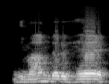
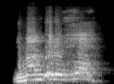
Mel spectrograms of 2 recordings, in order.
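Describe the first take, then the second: First: Lowered, milder delivery. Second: Raised, forceful exclamation. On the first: Preacher offering the other reading of God's words, lowered tone. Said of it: "낮추느냐". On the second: Preacher asking how God said "do as you please", raised tone. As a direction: lift the voice sharply on 네 마음대로 해. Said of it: "높이느냐, 낮추느냐". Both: Shown as a demonstration.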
